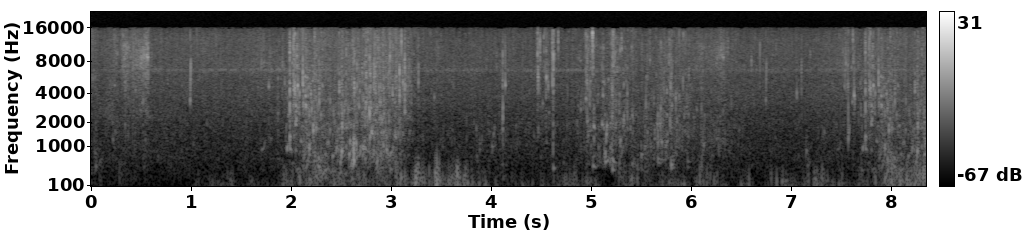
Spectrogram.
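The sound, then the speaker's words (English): Canoe paddle strokes dip and pull through water in a steady rhythm, with soft splashes and swirling drips, over a faint breeze and gentle lapping. “Each time you dip your paddle in, you can feel it grow heavier under the surface as you press it down and back.”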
